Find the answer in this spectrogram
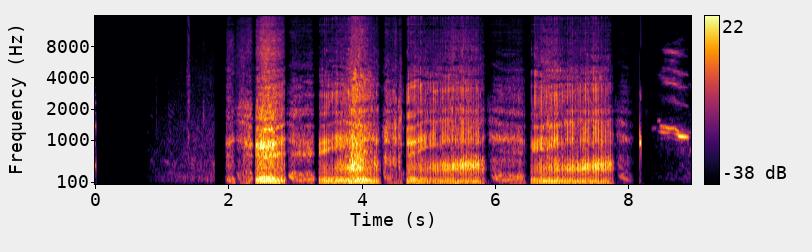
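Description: Jaguar roaring: a run of loud roaring calls in several pulses with short breaks, starting about two seconds in and stopping shortly before the end.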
